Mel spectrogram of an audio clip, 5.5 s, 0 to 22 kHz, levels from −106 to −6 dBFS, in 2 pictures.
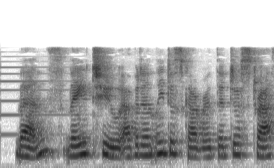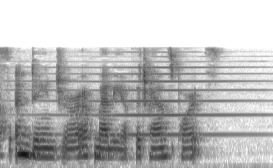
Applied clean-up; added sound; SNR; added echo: none; Bowed string instrument; 19 dB; none.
